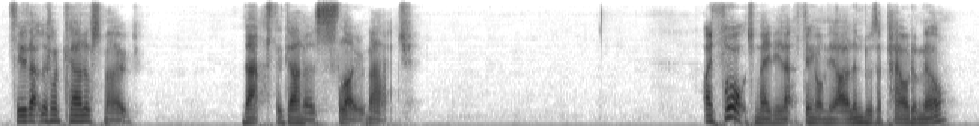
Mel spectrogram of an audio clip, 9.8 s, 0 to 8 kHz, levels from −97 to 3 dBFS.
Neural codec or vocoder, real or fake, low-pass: codec, 44.1 kHz, 2.6 kbps, SNAC; fake; 7.2 kHz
